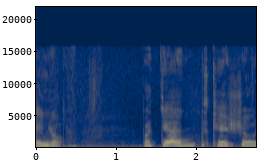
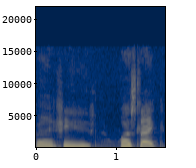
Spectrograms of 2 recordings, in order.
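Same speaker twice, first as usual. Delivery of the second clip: usual speaking voice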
